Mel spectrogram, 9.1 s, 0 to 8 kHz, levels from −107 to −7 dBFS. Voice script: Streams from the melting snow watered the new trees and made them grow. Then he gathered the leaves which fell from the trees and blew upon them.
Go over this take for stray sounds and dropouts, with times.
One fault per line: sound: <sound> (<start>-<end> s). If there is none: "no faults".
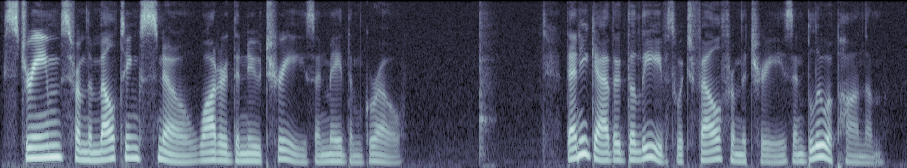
sound: tap (4.8-5.0 s)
